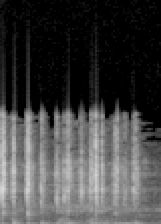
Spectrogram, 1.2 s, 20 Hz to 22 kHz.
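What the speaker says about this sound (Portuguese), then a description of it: "Eu sei que vocês estão ouvindo o barulho do meu teclado" Rapid, close clacking of a computer keyboard being typed on during a Resident Evil 4 play session, a steady run of crisp keystrokes with no voice over it.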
